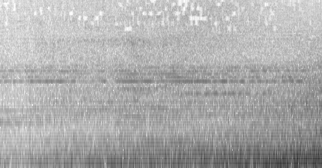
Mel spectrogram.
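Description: Trailer sound design: a deep rumbling swell that grows steadily louder, with faint sustained high tones above it, building toward a hit.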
